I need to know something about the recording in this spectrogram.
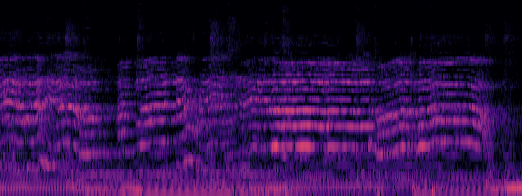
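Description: A woman singing karaoke through a microphone over a backing track, holding long, steady notes.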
